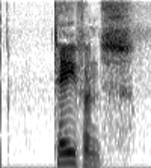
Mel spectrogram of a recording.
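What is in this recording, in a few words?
"tevens", Dutch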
